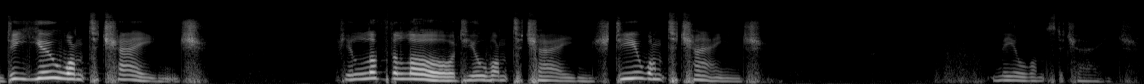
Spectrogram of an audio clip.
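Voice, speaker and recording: Slow-paced Welsh woman preaching. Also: mid-range voice, dry recording. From Wales. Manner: chatty, self-mocking, lively preaching. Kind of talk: sermon.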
